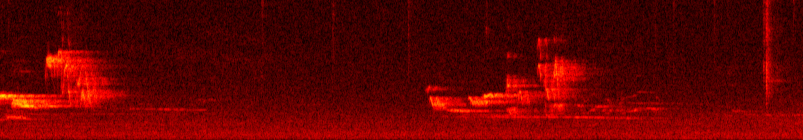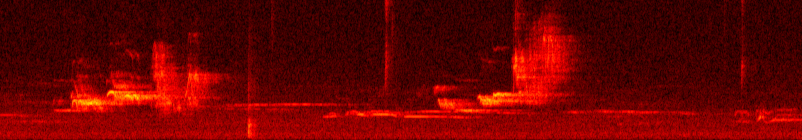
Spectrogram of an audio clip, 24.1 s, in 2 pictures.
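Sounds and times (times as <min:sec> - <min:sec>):
common blackbird fluty song phrases: 0:00.0 - 0:01.7, 0:06.4 - 0:09.9, 0:11.1 - 0:21.9.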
